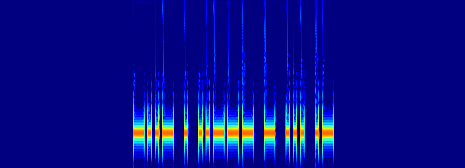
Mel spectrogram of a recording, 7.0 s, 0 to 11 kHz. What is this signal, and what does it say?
Morse code, heard as a keyed tone, about 21 wpm, 700 Hz. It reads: XE2TSA
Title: DXCC-100 Call Signs - 6 Characters - Repeated 2x - 22wpm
